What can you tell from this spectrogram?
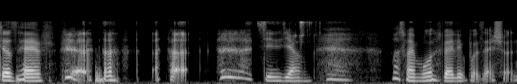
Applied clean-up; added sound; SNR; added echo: neural diffusion model UNIVERSE++.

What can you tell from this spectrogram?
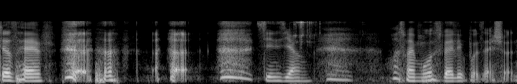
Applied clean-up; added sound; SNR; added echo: none; Keys jangling; 18 dB; none.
